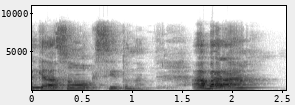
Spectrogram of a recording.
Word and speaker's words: abará: Abará. E outras, tem umas que não são acentuadas, mas a sílaba tônica não deixa de ser na última sílaba, tá ok? Por isso que ela é uma oxítona.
